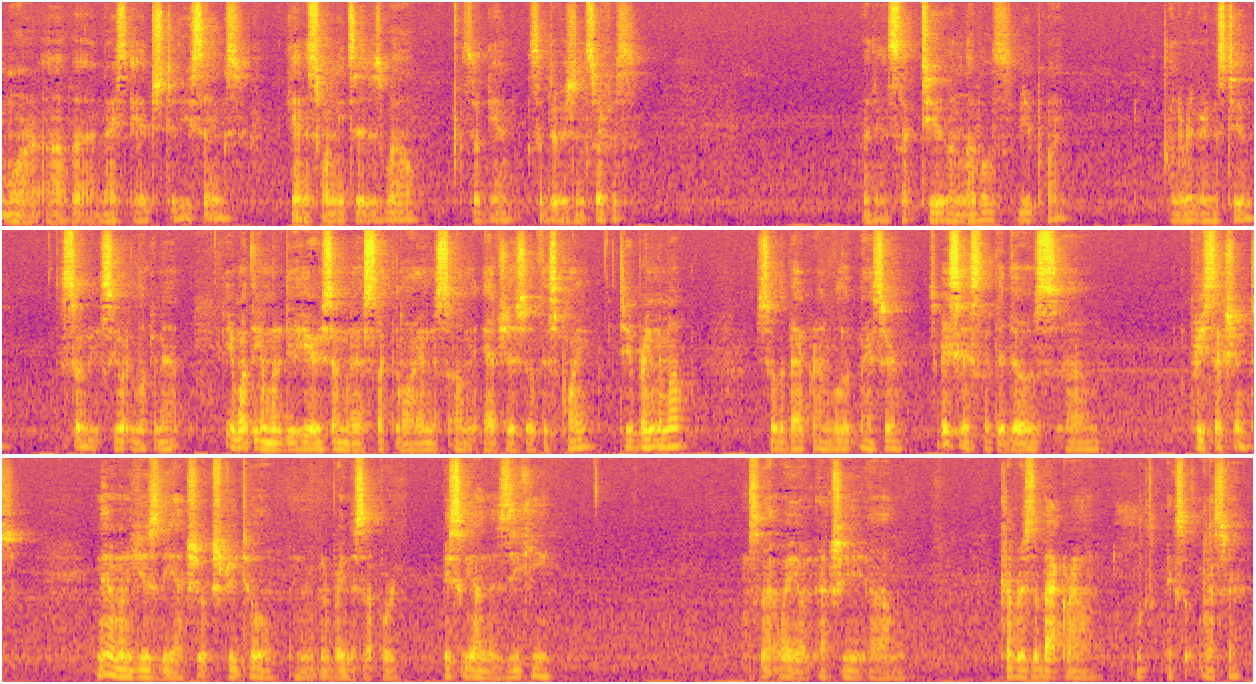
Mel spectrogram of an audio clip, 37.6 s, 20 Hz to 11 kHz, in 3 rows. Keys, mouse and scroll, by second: 2.4-7.8 drag, 11.9-13.0 drag, 14.4 click, 14.4 scroll down 5, 19.4 click, 20.6 scroll down 2, 20.9 scroll up 1, 21.4 scroll down 2, 23.8-26.0 middle drag, 26.0-26.7 scroll up 2, 27.9 click, 29.9 click, 30.1 click, 33.6 scroll down 2.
